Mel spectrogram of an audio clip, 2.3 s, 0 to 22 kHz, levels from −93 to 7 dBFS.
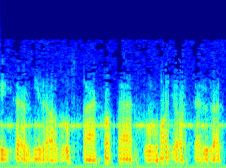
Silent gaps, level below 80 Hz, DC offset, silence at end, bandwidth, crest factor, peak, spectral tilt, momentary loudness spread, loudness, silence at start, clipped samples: none; -48 dBFS; 0.6%; 0 s; 8.2 kHz; 18 dB; -4 dBFS; -9 dB/octave; 1 LU; -23 LUFS; 0 s; under 0.1%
